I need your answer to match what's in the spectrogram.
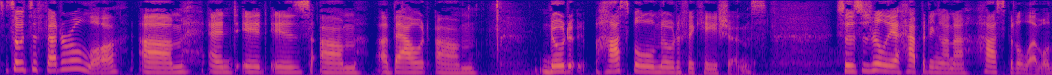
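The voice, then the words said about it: Congested voice from a cold. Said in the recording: “Getting over a cold from a week ago, so this isn't my radio voice.”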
